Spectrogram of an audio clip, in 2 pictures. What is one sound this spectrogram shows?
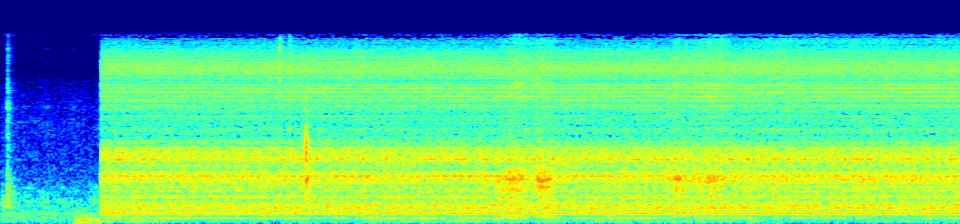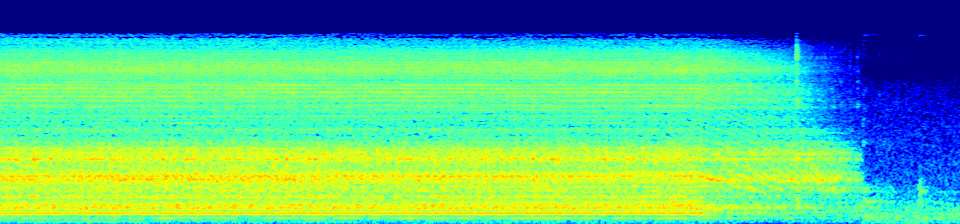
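A lathe motor runs with a steady whir, then winds down.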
